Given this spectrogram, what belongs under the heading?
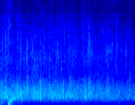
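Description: A church congregation claps together at a sermon, a dense steady wash of applause lasting about two seconds, fairly distant and even, with no talk over it.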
